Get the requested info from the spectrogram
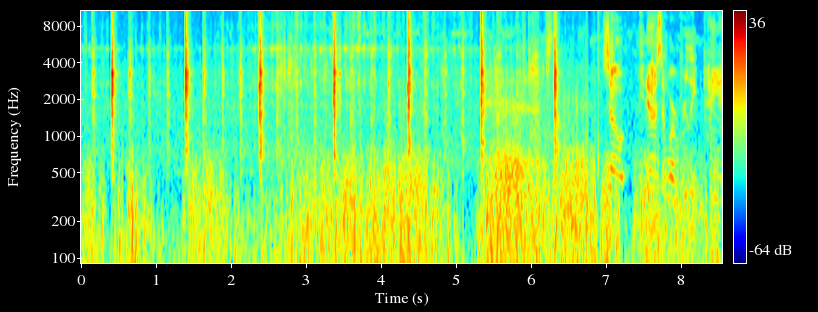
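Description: Drumsticks on a rubber practice pad playing an accent-tap exercise, two players together: a strong accent about once a second with lighter taps between, the first tap after each accent played as a buzz stroke. The playing stops near the end.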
